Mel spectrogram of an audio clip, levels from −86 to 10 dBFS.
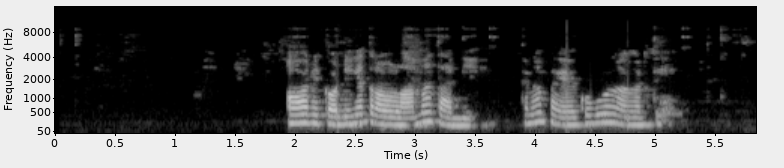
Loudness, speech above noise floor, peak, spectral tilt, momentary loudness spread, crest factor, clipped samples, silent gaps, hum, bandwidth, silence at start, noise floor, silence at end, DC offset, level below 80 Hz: -20 LUFS; 53 dB; -4 dBFS; -7 dB/octave; 13 LU; 18 dB; under 0.1%; none; none; 9.6 kHz; 1.95 s; -72 dBFS; 0.6 s; under 0.1%; -66 dBFS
